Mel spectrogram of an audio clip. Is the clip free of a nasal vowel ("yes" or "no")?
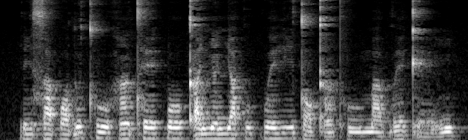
no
